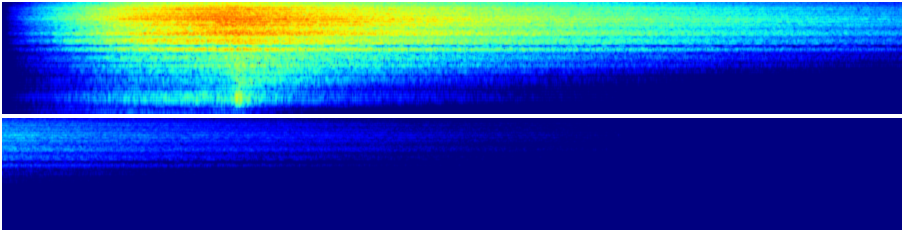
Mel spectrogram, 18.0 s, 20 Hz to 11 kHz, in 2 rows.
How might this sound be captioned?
Rev Cymb 16
Reverse Cymbals
Digital Zero
cymbals, reverse, cymbal, echo, fx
